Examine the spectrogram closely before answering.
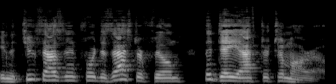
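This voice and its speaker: A raised, projected voice with a bright, sharp tone comes through in a very clean recording with a silent background. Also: man. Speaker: podcast host. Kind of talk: interview.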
